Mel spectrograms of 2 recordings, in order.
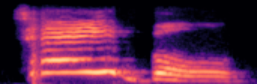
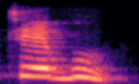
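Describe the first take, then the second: First: The stress is on the first syllable. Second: The stress is on the second syllable. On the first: The speaker calls it right. "the first part of that word is the part I need to say louder, longer, and clearer" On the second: The speaker calls it wrong. "I should not say table"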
